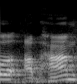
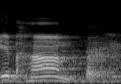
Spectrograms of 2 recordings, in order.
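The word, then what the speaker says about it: ابہام: हमारे पास अगला लफ्ज़ है जिसको गलत तौर पर प्रोनाउंस करते हैं, इसको अबहाम कह जाते हैं। इसमें कोई अबहाम नहीं है, जो कि गलत है। लफ्ज़ है इबहाम।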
